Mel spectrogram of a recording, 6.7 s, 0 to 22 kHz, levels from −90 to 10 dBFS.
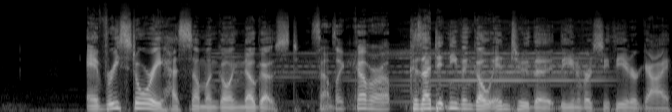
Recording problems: background music; noticeable; from 2 s on; 15 dB below the speech

